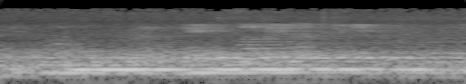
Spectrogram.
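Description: A motorbike engine drones past outside with a steady, low, humming rumble that holds fairly loud for a few seconds, its pitch shifting only slightly as it goes by.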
